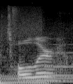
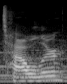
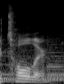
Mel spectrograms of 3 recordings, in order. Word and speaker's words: Toller: My name is Drew Toller, not Towler, as many like to pronounce it, but it is Drew Toller.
